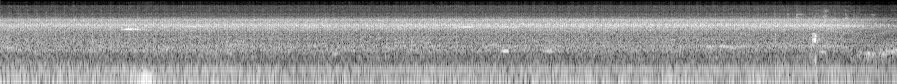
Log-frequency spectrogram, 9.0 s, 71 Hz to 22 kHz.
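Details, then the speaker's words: 2011 Toyota Etios Liva petrol engine, well maintained, at idle: quiet, even hum with a steady low tone and no knocks or rattles, a smooth, healthy idle. "ಕೇಳಿಸಿಕೊಂಡ್ರಾ sound ತುಂಬಾ smooth ಆಗಿದೆ petrol engine well maintain ಮಾಡಿದ್ದಾರೆ"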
